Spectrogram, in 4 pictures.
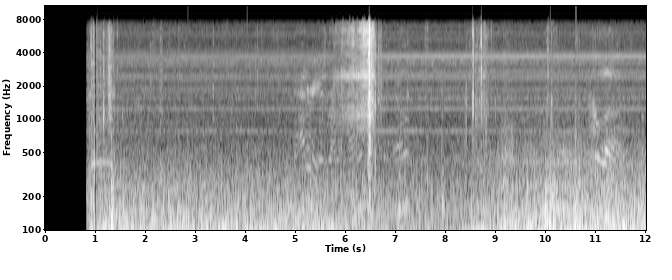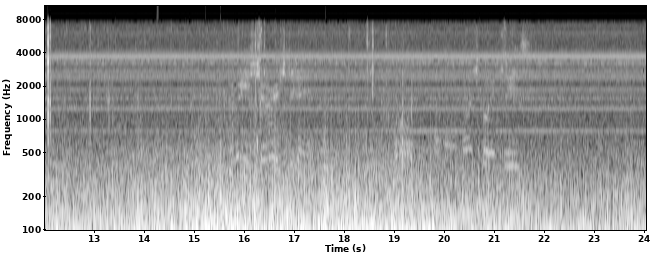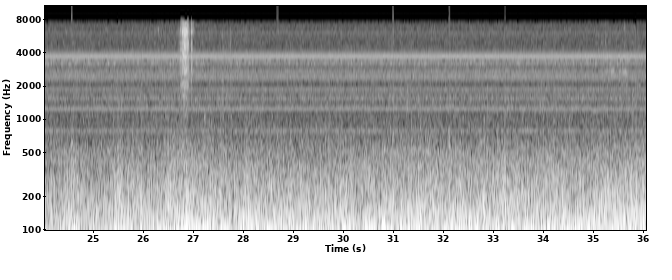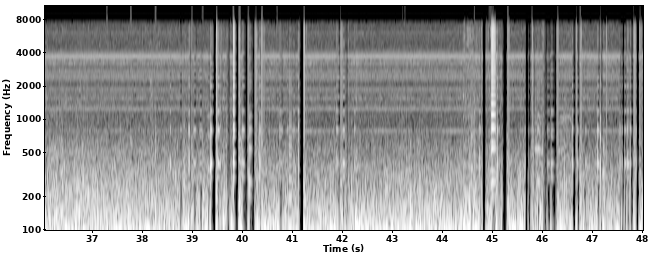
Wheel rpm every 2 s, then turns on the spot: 0, 0, 0, 0, 0, 0, 0, 0, 0, 0, 0, 0, 0, 0, 0, 0, 0, 0, 0, 0, 0, 0, 0, 0.
none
